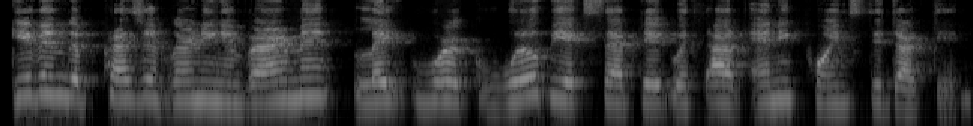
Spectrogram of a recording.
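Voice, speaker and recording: Spanish teacher lady from ecuador, slow and careful, kinda high voice, lots of ums. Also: rough recording. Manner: slow, measured and formal, with frequent ums. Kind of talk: recorded open house presentation.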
